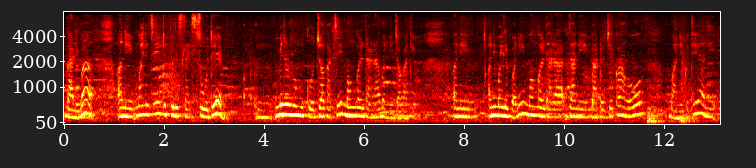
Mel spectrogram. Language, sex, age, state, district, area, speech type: Nepali, female, 18-30, West Bengal, Kalimpong, rural, spontaneous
